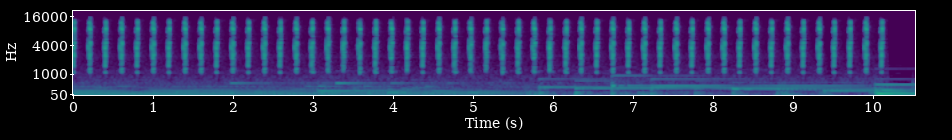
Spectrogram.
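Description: Ticking clock sound effect marking a quiz countdown, about four ticks a second, over soft sustained background music.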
